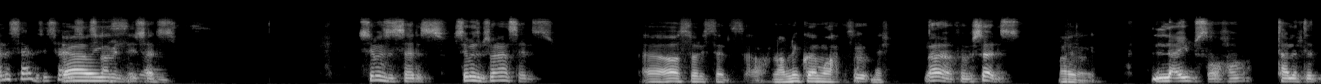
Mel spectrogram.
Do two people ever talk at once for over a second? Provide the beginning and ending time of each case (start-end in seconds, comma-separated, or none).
0.6-1.8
